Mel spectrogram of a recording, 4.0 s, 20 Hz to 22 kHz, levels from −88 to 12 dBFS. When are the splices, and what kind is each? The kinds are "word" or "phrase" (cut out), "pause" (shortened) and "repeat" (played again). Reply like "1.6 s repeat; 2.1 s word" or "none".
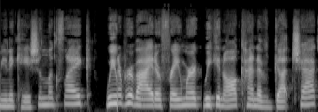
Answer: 1.5 s word; 2.5 s word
